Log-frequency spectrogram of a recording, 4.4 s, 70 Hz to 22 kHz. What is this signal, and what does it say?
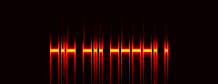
Morse code, heard as a keyed tone, about 21 wpm, 700 Hz. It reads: KD9E
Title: USA Call Signs - 4 Characters - Repeated 3x - 22wpm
